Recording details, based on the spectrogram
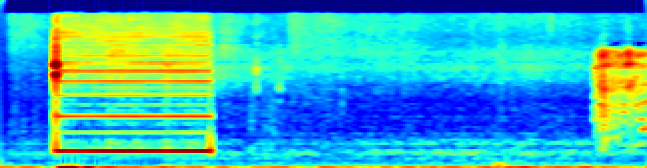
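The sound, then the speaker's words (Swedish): A single steady, low-pitched ringback tone of an outgoing telephone call sounds for about a second, followed by near silence and then a short burst of hiss at the end, with no talking. “Så vi ringer till honom och kollar.”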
